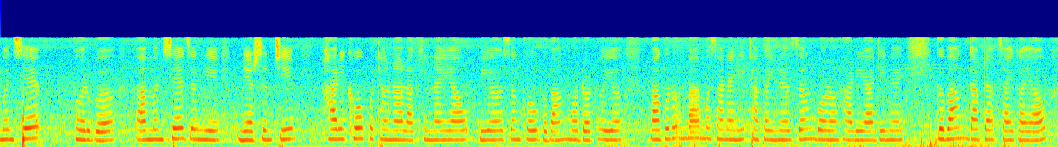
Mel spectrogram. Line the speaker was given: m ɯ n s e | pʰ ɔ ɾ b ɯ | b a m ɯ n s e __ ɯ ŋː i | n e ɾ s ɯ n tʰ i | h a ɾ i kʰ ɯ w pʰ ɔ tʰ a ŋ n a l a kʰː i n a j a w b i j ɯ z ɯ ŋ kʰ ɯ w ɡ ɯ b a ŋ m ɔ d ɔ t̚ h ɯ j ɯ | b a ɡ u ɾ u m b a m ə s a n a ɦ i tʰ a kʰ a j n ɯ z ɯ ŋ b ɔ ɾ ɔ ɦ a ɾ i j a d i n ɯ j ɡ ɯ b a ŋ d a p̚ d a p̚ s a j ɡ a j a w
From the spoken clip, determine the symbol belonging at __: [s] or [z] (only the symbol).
z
